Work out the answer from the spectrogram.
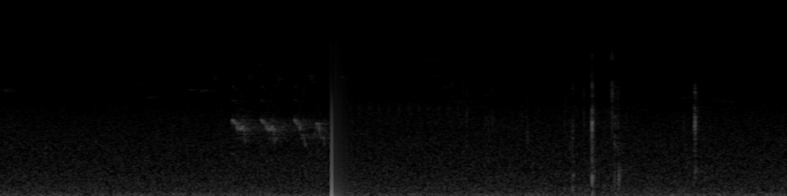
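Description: A bird gives a quick run of four short descending chirps about three seconds in, over a steady low background noise. Just after, a single sharp knock, the loudest sound, is followed later by a few faint clicks.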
